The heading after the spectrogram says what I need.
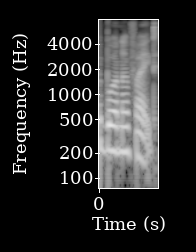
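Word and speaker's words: bona fide: Next हमारे पास है वो है जी बोनाफाइड। अच्छा, इसकी जो प्रोनाउंसिएशन है ना, इसकी प्रोनाउंसिएशन दो तीन टाइप्स की है। बोनाफाइड भी इसकी प्रोनाउंसिएशन है, करेक्ट है, और बोनाफाइडी भी इसकी प्रोनाउंसिएशन होती है, ठीक है।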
